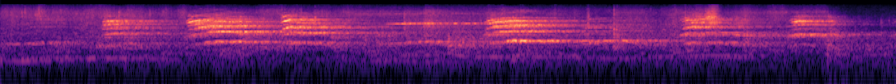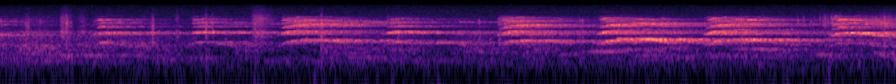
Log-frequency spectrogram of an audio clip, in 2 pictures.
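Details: A litter of seven German Shorthaired Pointer pups at six weeks old whine and yelp almost continuously, many short high harmonic notes overlapping in an uneven chorus, some rising, some flat, with brief gaps between bursts.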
